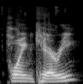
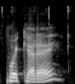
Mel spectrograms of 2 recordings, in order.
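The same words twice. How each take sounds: First: The N sound is clearly pronounced. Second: The N sound is barely pronounced. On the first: The speaker calls it wrong. "everybody says Poincaré" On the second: The speaker calls it right. "it's Poincaré because he's French. The N, there's not much of an N in it"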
